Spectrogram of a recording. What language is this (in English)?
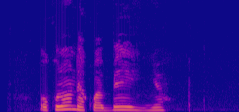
Ganda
